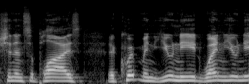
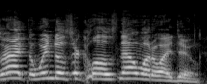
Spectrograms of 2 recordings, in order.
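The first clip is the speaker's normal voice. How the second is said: raised, louder voice of a puzzled dad; retold dad on the phone; 9 semitones higher, 4 dB louder than usual. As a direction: act out dad earnestly asking tech support.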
